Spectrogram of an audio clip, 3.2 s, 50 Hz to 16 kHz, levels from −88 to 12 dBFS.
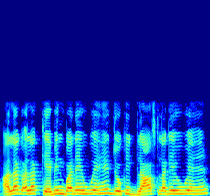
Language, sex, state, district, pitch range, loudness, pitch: Hindi, female, Uttar Pradesh, Shamli, 250-280 Hz, -13 LUFS, 275 Hz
